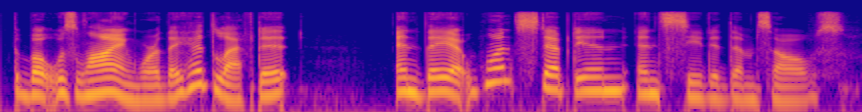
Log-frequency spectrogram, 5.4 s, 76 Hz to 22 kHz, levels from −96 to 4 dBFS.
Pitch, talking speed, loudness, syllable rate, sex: 195 Hz, 200 wpm, -19 LUFS, 5.4 syllables/s, female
